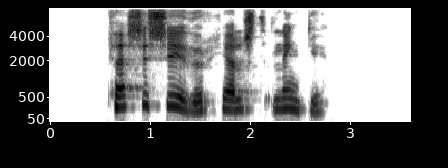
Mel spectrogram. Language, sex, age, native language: Icelandic, female, 40-49, Icelandic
